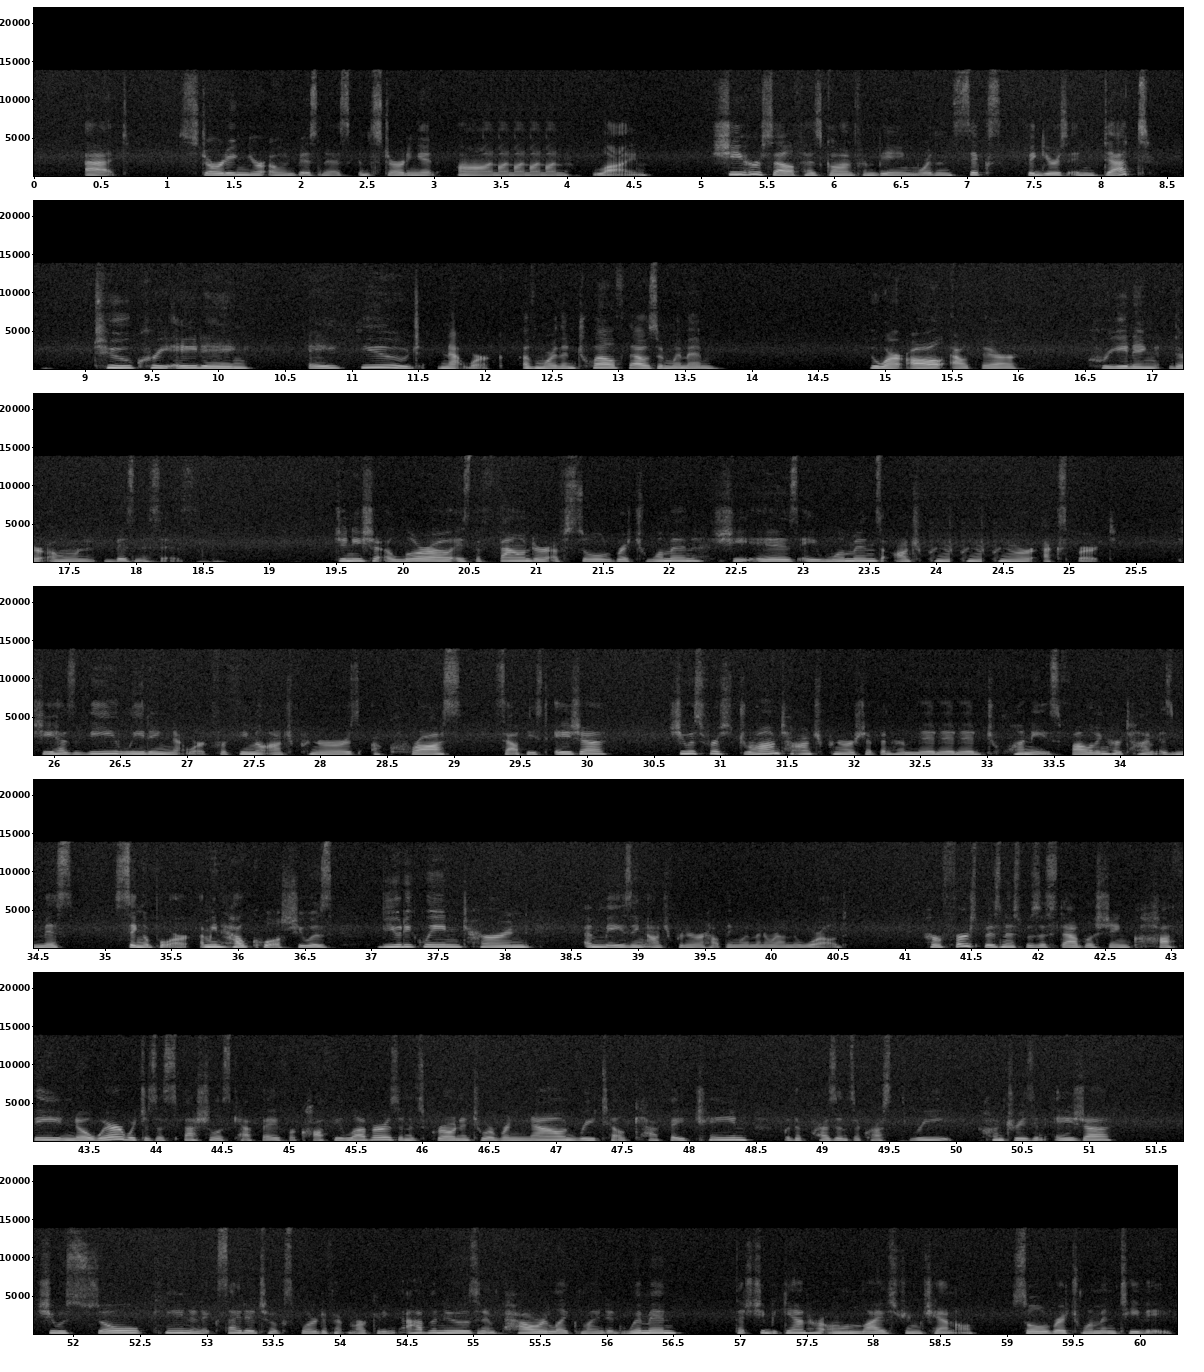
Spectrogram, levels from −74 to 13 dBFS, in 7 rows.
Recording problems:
hiss; noticeable; throughout; 20 dB below the speech
audio stuttering; at 3.5 s, at 24 s and at 32 s

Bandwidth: 14 kHz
